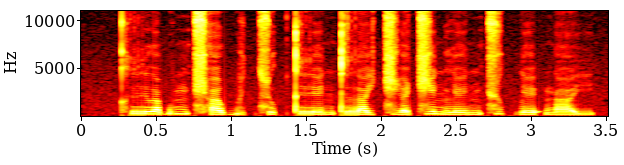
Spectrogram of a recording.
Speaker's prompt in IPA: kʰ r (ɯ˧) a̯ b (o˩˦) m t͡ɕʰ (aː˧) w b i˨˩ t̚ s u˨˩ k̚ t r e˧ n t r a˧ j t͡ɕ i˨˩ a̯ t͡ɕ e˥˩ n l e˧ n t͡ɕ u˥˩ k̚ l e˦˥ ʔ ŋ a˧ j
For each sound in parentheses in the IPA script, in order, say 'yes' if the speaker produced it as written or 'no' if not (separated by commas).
yes, no, no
